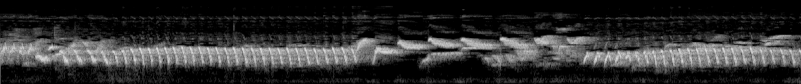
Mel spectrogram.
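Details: White-rumped shama singing loudly: a long, fast, buzzy trill held for about three seconds, then a burst of varied rising and falling whistled notes, and a return to the rapid trill.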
